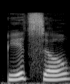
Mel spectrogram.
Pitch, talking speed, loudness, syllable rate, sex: 235 Hz, 255 wpm, -16 LUFS, 5.1 syllables/s, female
